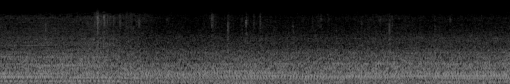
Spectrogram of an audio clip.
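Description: Steady engine and road noise inside a moving patrol car's cabin, with a few faint ticks about a second in.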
